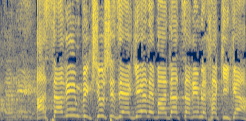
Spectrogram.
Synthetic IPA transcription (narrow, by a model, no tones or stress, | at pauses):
asaʁimbikʃuʃezɛjaɡialevaːdasaʁimle̞χakika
